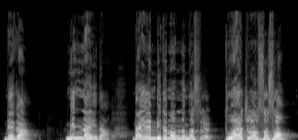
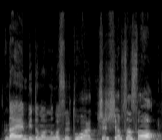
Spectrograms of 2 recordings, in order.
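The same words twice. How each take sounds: First: Loud, raised cry of faith. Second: Said in the usual way. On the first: Acted. Preacher reads the father's cry to Jesus, shouted plea. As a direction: call it out high and loud, imploring. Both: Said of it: "소리를 질러 가로되".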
